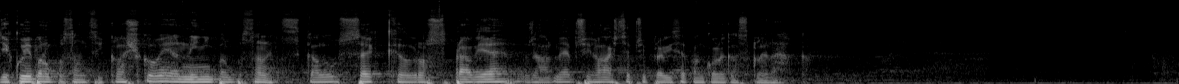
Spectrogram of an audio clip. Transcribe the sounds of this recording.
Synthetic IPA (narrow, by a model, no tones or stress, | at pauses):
ɟɛkujɪpanupo̞slant͡sɪklaʃko̞vɪanɪɲiːpanpo̞slanɛt͡s | kalo̞wsɛkvɾo̞spɾavjɛr̝aːdnɛːpr̝̥ɪɦlaːʃt͡sɛpr̝̥ɪpɾaviːsɛpanko̞lɛɡasklɛna̰ːk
